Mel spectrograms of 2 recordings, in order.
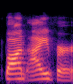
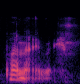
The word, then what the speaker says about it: Bon Iver: He's like Bon Iver. And I go, oh, well, no, it's pronounced Bon Iver.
